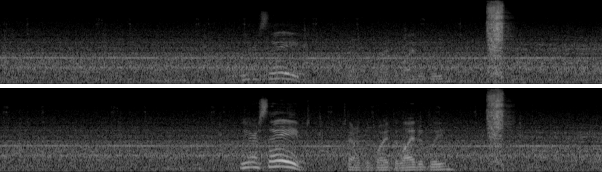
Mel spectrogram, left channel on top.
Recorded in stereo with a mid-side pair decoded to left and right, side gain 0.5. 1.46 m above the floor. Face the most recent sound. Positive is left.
turn(degrees=25)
